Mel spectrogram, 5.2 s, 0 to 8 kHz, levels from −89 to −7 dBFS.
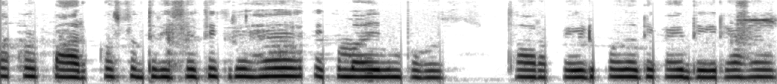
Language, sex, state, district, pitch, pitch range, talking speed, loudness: Rajasthani, female, Rajasthan, Churu, 260 Hz, 250-270 Hz, 220 wpm, -15 LUFS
